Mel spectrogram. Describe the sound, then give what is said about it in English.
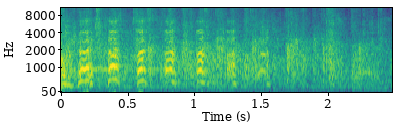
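An audience applauds in a dense, steady wash of clapping, with a few rhythmic vocal whoops or cheers riding over it at the start before the clapping carries on alone. “Let's have applause. I want that going. More applause.”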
